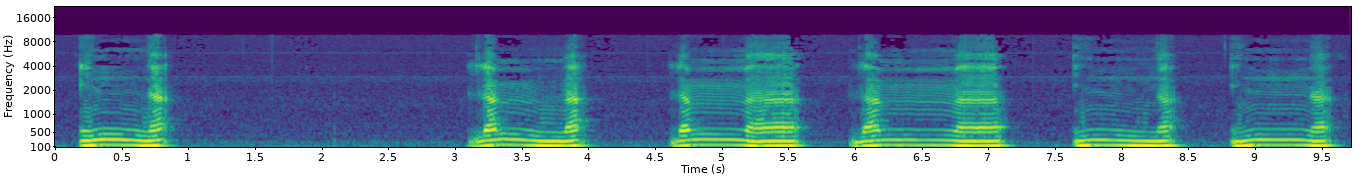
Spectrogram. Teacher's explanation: c'est un son qui sort du nez, du fond du nez, qu'on appelle khayshoum. · Term: ronna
